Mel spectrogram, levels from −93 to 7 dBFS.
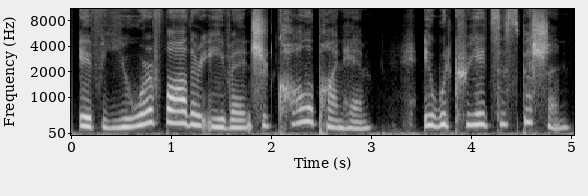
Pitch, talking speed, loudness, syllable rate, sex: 245 Hz, 145 wpm, -18 LUFS, 4.2 syllables/s, female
